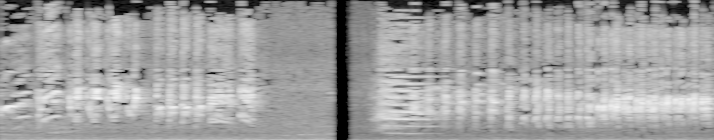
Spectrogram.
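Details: Original recording of a singing yellow siskin in sharp rolling style: rapid, high, scratchy twittering with pulsed trills, cut by a brief silent break, then continuing in a steady buzzy roll over low hum.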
